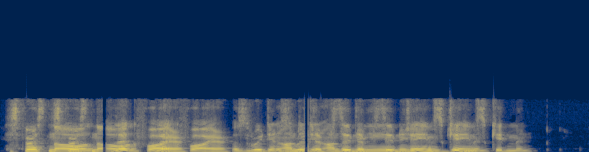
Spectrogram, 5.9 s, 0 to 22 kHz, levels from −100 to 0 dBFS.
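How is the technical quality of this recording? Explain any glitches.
The recording has two problems: the speech is doubled throughout, and there are two brief dropouts.

Doubled audio track, throughout: a second full-band copy of the speech runs roughly 0.4 s behind the first at about the same level. It has no reverberant tail or room colour, so it sounds like a flat, mechanical echo rather than a real space. This is likely a second capture of the same signal through a slower path, mixed back in out of step.

Packet loss on an ADPCM call, at 1.02–1.09 s just after "first novel", and at 3.04–3.11 s just after "was written under": each time, 40 ms of audio drops to hard-edged silence, which fits a couple of lost packets. The decoder's adaptive predictor and step size then no longer match the sender's, so the speech resumes slightly distorted before settling within a few tens of milliseconds. 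The wideband telephone coding underneath, consistent with G.722 at 64 kbit/s, keeps the speech clear up to about 7 kHz.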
